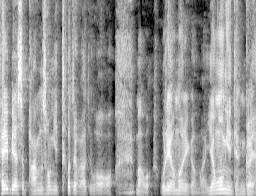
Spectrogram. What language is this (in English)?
Korean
